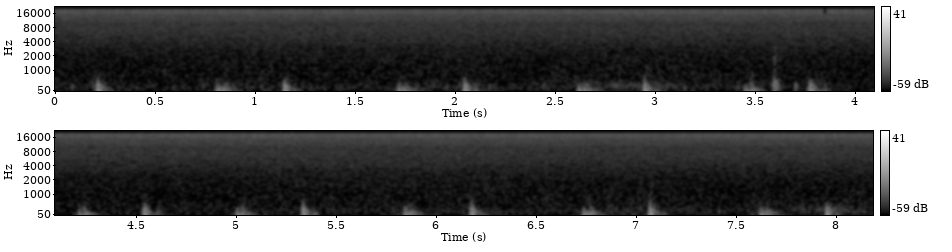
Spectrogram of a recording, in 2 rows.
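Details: Male ASMR recording of heart sounds only, no talking: steady paired lub-dub heartbeats at roughly 67 beats a minute over faint hiss; normal heart sounds.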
